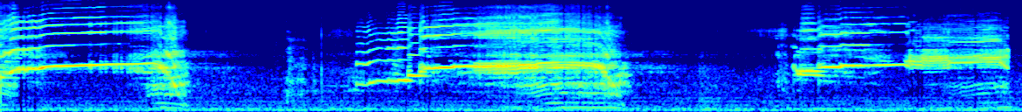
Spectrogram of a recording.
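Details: In the Great Smoky Mountains, an elk bugles three times at night, each a high, shrill, whistled note with a brassy ring that holds steady and then drops away, about two seconds apiece.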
